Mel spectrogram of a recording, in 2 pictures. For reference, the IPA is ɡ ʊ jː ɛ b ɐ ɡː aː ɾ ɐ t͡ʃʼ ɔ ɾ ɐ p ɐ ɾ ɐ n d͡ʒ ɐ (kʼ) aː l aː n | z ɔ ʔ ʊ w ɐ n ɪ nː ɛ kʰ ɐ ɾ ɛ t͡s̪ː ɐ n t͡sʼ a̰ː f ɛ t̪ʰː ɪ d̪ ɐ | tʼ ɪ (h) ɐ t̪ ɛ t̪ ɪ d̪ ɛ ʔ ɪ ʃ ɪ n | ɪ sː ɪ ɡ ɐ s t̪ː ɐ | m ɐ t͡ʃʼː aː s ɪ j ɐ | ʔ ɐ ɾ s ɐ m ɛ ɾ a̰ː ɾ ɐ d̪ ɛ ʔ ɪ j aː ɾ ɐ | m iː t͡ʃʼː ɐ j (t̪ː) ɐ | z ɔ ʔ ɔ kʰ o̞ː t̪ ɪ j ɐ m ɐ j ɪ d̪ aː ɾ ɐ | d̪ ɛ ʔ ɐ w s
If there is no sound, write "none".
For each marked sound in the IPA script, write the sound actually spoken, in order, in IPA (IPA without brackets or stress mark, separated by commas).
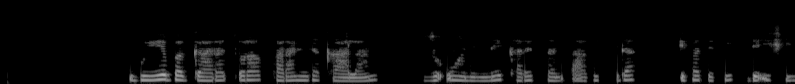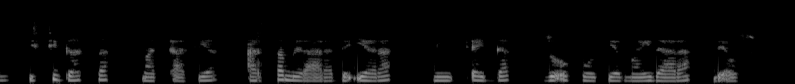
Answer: kʼ, f, d̪ː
